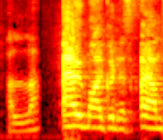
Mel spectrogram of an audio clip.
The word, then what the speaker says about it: Allah: up our Muslims believe in their God called ala alia am i pronouncing that right it's actually pronounced Allah oh my goodness I am so sorry I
